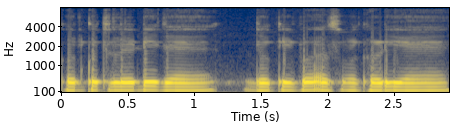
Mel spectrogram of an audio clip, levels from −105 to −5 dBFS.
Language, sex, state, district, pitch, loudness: Hindi, male, Rajasthan, Bikaner, 130 Hz, -12 LUFS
